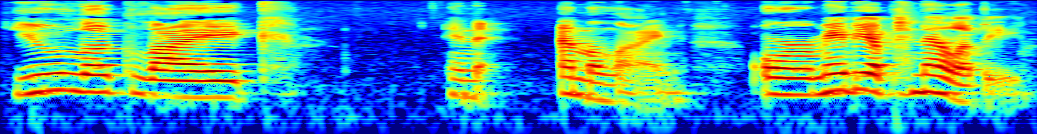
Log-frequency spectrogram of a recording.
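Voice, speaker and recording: A dramatic, chatty young girl from a storybook who gushes in flowery, theatrical phrases, as a woman reads her. Her voice sits noticeably higher than the reader's own and is bright and eager. Her accent is hard to place. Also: animated, slow pace. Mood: gushing. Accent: unplaceable.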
